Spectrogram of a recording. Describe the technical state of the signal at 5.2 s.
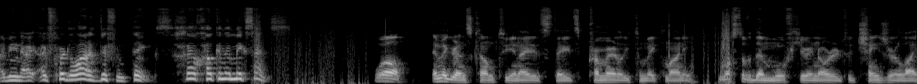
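At 5.2 s the speech signal is intact, with no audible technical fault at that moment.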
